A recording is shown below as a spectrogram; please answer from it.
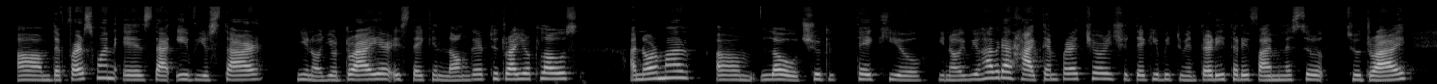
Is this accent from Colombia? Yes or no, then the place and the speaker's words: yes; Colombia; now in United States; I am originally from Colombia in South America. And I was born and raised there. And then I came to the States.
